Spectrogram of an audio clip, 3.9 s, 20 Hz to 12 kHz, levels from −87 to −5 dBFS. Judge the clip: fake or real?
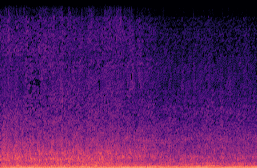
fake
